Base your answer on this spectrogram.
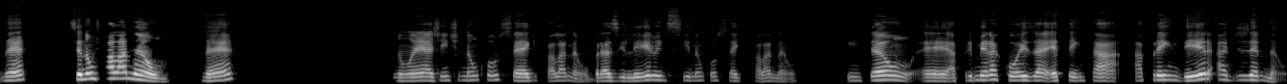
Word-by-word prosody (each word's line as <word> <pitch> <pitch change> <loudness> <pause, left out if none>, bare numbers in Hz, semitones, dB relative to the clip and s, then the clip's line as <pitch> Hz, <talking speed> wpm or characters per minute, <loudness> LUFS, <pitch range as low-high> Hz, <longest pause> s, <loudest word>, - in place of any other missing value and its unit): né." 190 +4 +2 0.4
Você - - +8
não 260 +1 +5
fala 275 +1 +3
"não", 160 - +4 0.3
né. 185 +9 0 1.6
Não 165 0 -5
é, 175 +1 0
a 175 - 0
gente 190 +2 -13
não 195 +1 -11
consegue 185 -6 -4
falar 180 +3 -9
não, 175 - -14
o - - -19
brasileiro 165 +4 -3
em 200 - -5
si 185 0 -16
não 185 +1 -15
consegue 170 -3 -16
falar 155 +2 -14
não. 150 - -19 0.5
Então, 190 +2 -1
eh, 160 0 -3
a 150 - -8
primeira 205 +4 -2
coisa 190 -2 0
é 175 - +1
tentar 175 0 -6
aprender 215 - +3
a 225 - -6
dizer 205 +1 -2
não. 150 -5 -14
185 Hz, 155 wpm, -22 LUFS, 170-210 Hz, 1.6 s, Você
